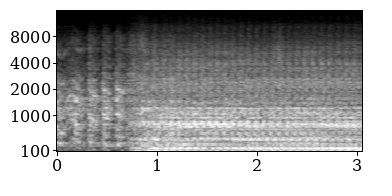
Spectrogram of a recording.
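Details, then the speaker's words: Copart vehicle, on start-up: brief cranking, then a rough, uneven idle with a steady drone that sounds abnormal; cause unclear. "That doesn't sound normal. That doesn't sound good. That doesn't sound good at all."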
